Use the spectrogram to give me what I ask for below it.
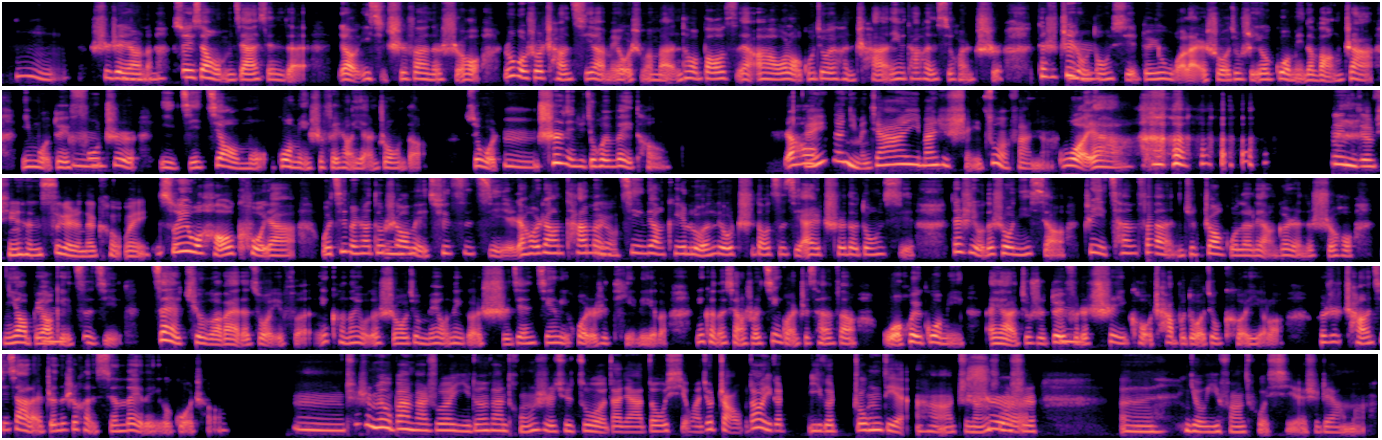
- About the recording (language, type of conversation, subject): Chinese, podcast, 家人挑食你通常怎么应对？
- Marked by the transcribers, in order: laugh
